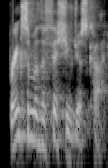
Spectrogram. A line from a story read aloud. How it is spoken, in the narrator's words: Jesus said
